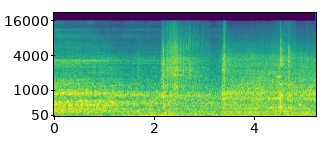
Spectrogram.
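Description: Hot oil crackling and sizzling in a kadhai as a batch of batata vadas is lifted out in a wire strainer. The hiss swells for about a second a couple of seconds in, with a few sharp clicks after it.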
